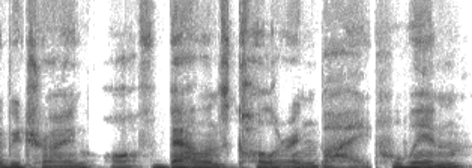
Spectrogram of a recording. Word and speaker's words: Pwinn: Today I'm going to be trying Off-Balance Coloring by Pwinn, rhymes with Quinn.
